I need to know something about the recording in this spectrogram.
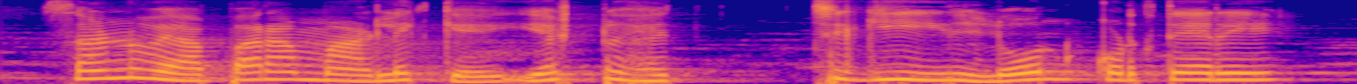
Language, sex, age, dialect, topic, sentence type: Kannada, female, 31-35, Dharwad Kannada, banking, question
